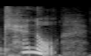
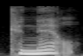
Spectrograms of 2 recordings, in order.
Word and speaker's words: canal: 我们来看它旁边的这个词 canal，注意这个词的发音，千万不要读成 canal，要注意重音在 n 的前面，所以要读成 canal。这个词做名词表示运河、水道，道是道路的道，不是吃饭的那个水道。同样呢，它在人体内也表示人体内的各种管道，所以 alimentary canal 就是消化道的意思。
